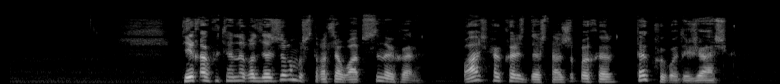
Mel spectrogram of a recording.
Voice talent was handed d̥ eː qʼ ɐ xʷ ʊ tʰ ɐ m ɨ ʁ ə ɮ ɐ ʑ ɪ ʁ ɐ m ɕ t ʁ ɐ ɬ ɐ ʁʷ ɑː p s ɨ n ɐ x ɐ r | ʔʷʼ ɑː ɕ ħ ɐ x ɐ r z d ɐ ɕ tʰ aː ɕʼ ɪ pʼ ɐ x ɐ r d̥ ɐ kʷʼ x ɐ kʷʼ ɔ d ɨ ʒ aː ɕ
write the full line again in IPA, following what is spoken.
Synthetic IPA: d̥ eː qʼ ɐ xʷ ʊ tʰ ɐ n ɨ ʁ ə ɮ ɐ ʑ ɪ ʁ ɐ m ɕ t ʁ ɐ ɬ ɐ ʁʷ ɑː p s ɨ n ɐ x ɐ r | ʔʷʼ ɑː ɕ ħ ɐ x ɐ r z d ɐ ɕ tʰ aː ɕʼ ɪ pʼ ɐ x ɐ r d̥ ɐ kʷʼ x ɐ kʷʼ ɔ d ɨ ʒ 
